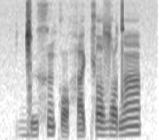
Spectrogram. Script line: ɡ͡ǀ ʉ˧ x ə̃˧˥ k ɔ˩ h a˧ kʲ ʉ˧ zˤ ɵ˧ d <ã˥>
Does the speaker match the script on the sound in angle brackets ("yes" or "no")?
yes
